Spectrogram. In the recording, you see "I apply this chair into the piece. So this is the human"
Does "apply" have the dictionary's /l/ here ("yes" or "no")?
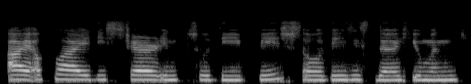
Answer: yes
